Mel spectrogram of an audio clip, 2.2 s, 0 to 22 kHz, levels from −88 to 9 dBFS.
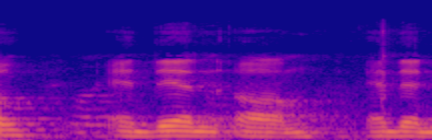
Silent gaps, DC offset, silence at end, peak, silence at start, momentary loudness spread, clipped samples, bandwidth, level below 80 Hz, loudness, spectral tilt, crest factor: none; under 0.1%; 0 s; -14 dBFS; 0 s; 14 LU; under 0.1%; 11.5 kHz; -60 dBFS; -30 LUFS; -7 dB/octave; 16 dB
